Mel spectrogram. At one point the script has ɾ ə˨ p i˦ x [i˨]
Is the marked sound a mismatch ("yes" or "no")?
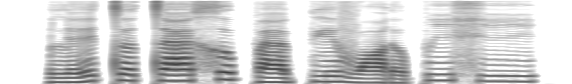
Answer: yes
